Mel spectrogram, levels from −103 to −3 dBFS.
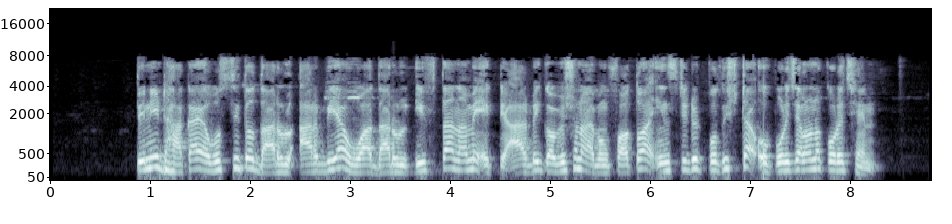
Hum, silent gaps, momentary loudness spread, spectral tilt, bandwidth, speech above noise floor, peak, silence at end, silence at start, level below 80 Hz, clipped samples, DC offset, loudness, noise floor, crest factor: none; none; 3 LU; -3.5 dB/octave; 8.4 kHz; 66 dB; 0 dBFS; 0.55 s; 0.9 s; -52 dBFS; under 0.1%; under 0.1%; -14 LUFS; -79 dBFS; 14 dB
